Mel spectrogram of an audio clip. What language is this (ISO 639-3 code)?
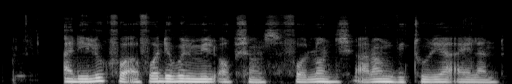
pcm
